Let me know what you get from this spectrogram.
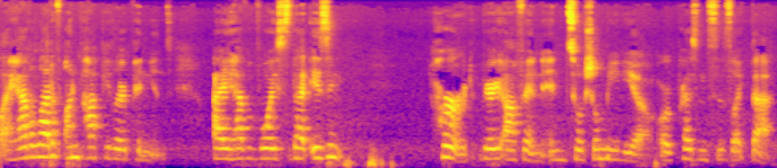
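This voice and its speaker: A woman's voice: mid-range voice, husky, rough recording. A young woman talking casually to camera in a vlog, rambling and self-mocking, with laughs and whispered asides. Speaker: vlogger.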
